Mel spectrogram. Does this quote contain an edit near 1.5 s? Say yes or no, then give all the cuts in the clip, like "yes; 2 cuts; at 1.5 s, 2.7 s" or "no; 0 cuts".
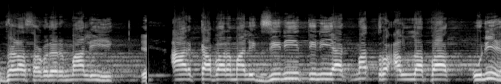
yes; 1 cut; at 1.5 s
